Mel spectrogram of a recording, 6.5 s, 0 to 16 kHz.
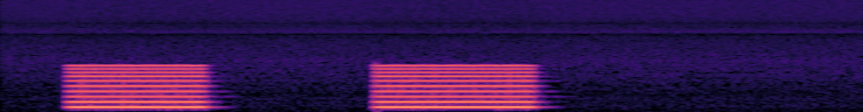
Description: Ship horn signal, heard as a ship's horn, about 170 Hz. 2 short. At sea: I am altering course to port.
